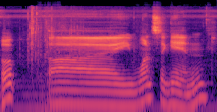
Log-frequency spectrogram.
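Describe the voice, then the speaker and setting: A man's voice: mid-range voice, very slow, bright, forceful tone, a little hiss or hum. A man giving chatty, rambling live commentary while he plays a game and talks to his chat. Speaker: streamer. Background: faint game music.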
